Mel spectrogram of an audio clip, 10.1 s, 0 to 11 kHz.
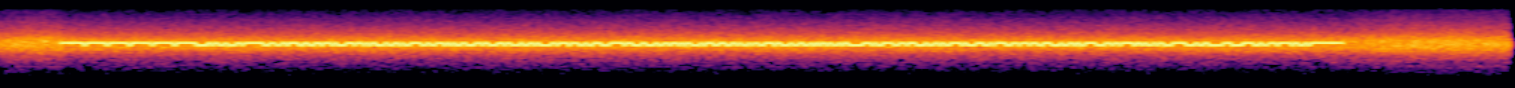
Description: RTTY (50 baud, 170 Hz shift), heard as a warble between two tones, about 1950 Hz centre, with radio static and a narrow filter. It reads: IUPZJ BLSNN EQLMA JHIDC RDTBP BZGPW BNKDM TOLKG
